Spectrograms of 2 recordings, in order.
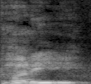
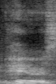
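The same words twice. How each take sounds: First: Paris is said with a French pronunciation. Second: Paris is said with an English pronunciation. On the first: The speaker calls it right. "a French person ... they're like, oh, it's Paris" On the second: The speaker calls it wrong. "I'm in French and I say Paris"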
